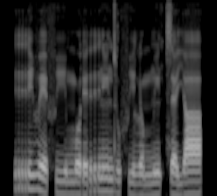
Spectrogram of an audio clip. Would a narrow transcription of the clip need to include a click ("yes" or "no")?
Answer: no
